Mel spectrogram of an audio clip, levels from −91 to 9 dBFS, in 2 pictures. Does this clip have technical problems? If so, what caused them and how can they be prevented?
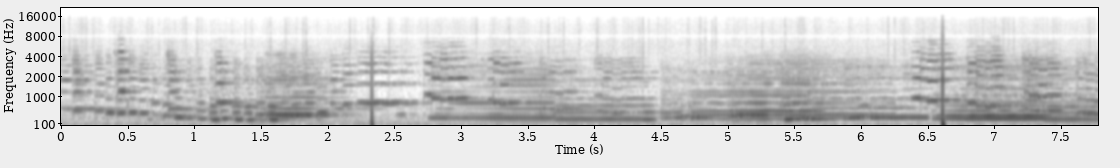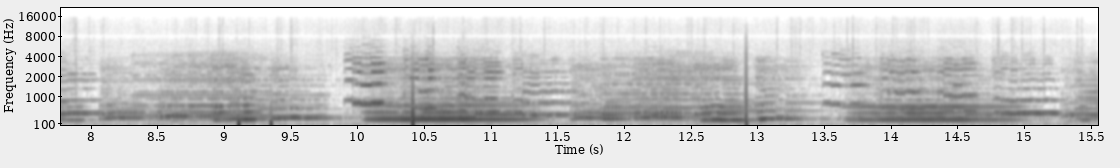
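Yes. Loud pops: a sudden voltage step or pulse, likely from a plug, a switch, static discharge or a driver glitch, entered the signal chain and was shaped into a sharp transient. Each sits about 20 to 25 dB above the sound, which continues underneath, at 2.34–2.37, 6.62–6.65, 10.42–10.45 and 12.92–12.95 s, with two pops in quick succession between 9.11 and 9.39 s. Secure all connections, avoid switching or replugging during recording, and ground equipment against static.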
